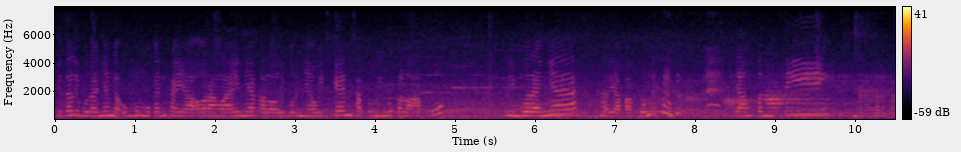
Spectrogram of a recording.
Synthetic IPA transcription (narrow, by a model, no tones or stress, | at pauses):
kit̪alibuɾanɲaŋɡaʔumʊmbukankajaoɾaŋlaɪnjakaloliburɲawikɛnsap̚t̪umiŋɡukaloaku | libuɾanɲa | haɾiapapʊn | jaŋpənt̪ɪŋ | bət̪ərda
